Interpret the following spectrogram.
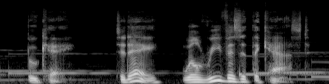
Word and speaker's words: Bucket: social climbing world of Hyacinth Bucket, pronounced Bouquet.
